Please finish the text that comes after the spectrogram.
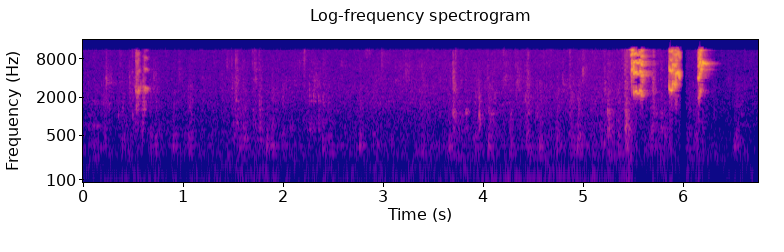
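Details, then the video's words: Rosy-faced lovebird on a rainy day, one thin chirp early, then a rapid run of three loud harsh chirps near the end over soft patter of rain and background noise. "Lovebird Chirping Sounds"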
